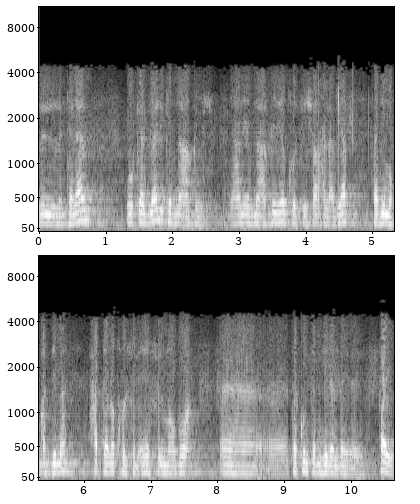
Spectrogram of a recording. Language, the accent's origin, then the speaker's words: Arabic; Egypt; عندنا في مصر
